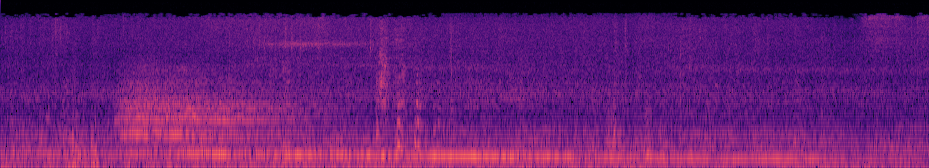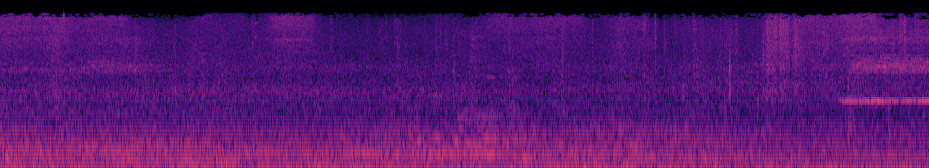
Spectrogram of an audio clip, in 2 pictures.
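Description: An electric train motor whines, its pitch slowly falling.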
